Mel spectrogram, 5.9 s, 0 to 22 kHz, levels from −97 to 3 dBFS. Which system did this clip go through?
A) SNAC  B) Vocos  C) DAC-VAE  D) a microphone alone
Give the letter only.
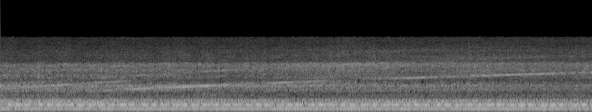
C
